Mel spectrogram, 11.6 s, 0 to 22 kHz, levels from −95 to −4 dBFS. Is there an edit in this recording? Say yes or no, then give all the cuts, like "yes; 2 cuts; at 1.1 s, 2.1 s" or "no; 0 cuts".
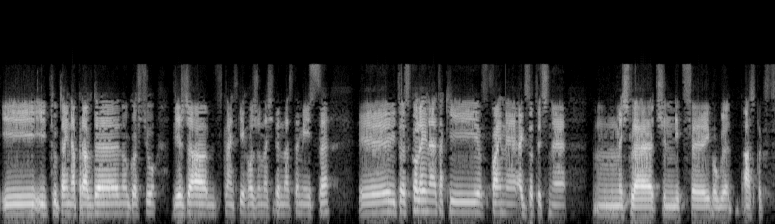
no; 0 cuts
